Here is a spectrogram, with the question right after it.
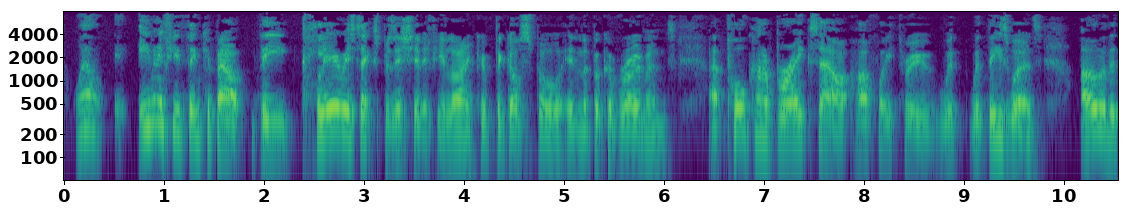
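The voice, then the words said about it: British accent. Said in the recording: “He comes all the way from the UK ... I love your accent”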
